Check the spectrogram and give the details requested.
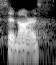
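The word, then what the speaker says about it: Sennarth: her full name wrong. It's Senarth.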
